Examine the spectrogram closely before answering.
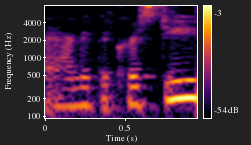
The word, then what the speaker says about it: Agatha Christie: there were nods to Agatha Christies and then there were none did I say her name right it's supposed to be Agatha Christie I don't know what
